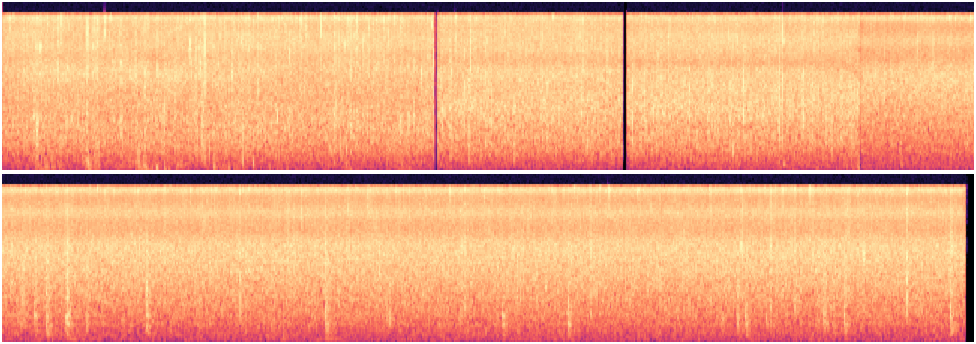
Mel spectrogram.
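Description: Heavy rain falling steadily, with many small drop ticks scattered through it.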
